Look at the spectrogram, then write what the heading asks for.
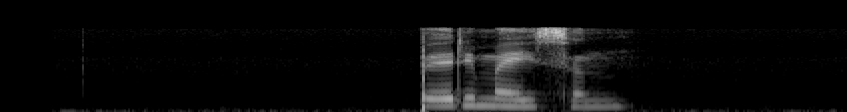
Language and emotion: Russian, neutral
